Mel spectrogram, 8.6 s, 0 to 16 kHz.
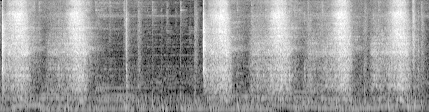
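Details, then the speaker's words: Honda Integra DC2, first crank since 2017: starter drags the engine very slowly, one harsh raspy push a second, dry, no firing; owner suspects weak battery or, more likely, weak connections. "so that could be a few things that could be the battery being weak or it could be our connections being weak I'm gonna guess it's our connections being weak"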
